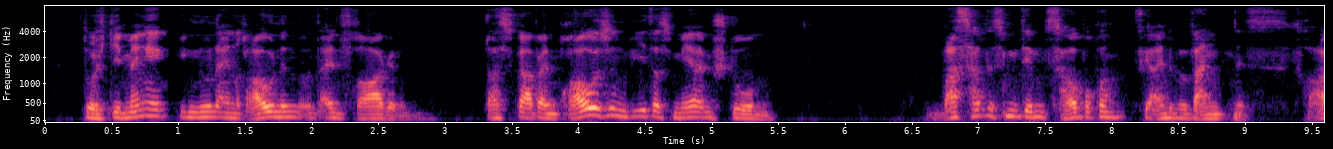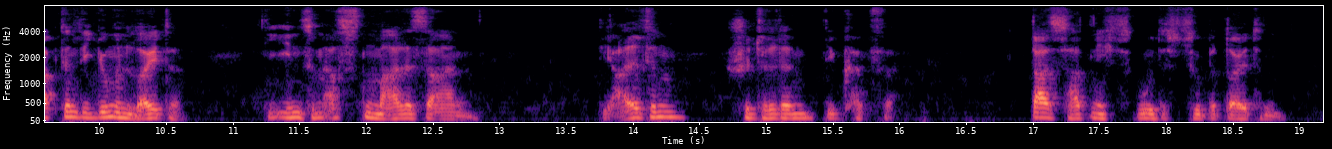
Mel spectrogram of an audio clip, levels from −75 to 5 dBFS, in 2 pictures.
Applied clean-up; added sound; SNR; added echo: none; none; none; none.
